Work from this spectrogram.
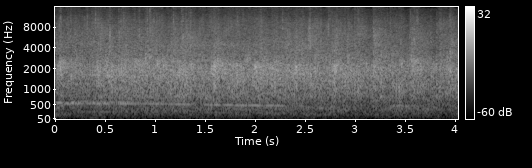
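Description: Audience at a community kickoff event at a college hall applauding, steady sustained clapping from many hands filling the room, with a faint voice lingering underneath.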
